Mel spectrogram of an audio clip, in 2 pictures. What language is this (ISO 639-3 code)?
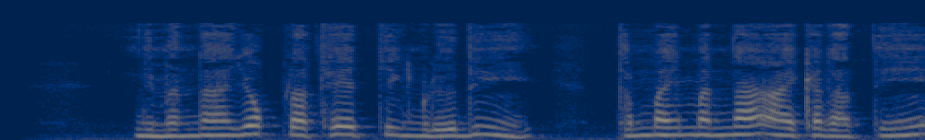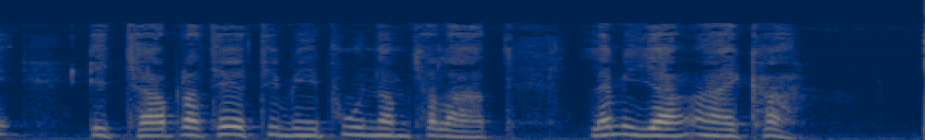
tha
